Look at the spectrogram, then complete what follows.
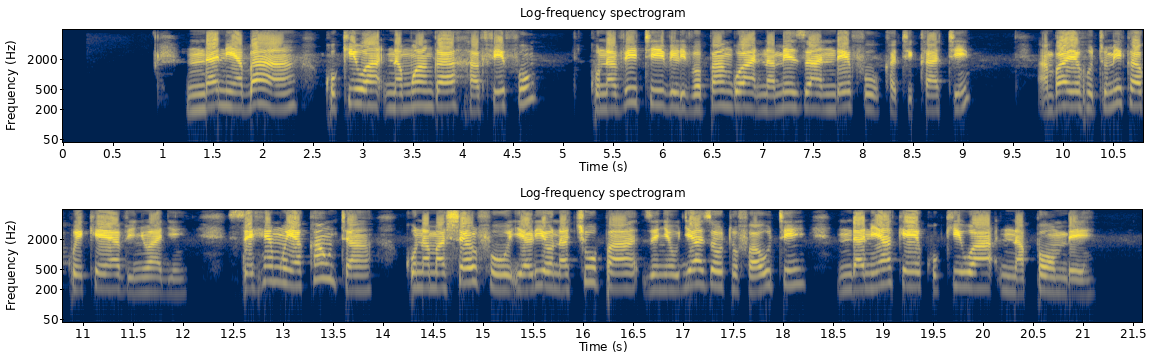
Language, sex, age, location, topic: Swahili, female, 36-49, Dar es Salaam, finance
